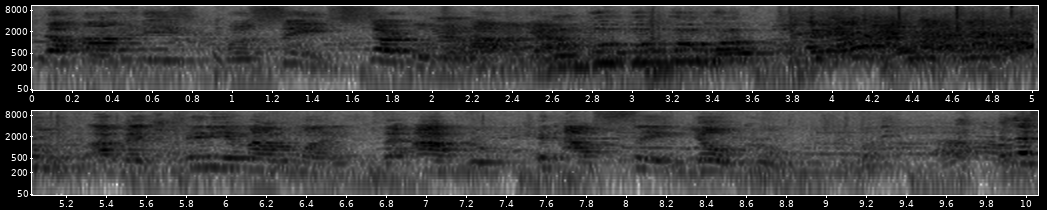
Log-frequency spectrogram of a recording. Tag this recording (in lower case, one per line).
music
speech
